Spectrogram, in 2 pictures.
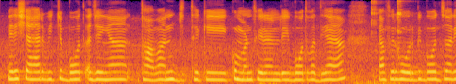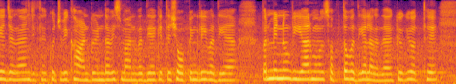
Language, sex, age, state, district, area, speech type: Punjabi, female, 18-30, Punjab, Mohali, urban, spontaneous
